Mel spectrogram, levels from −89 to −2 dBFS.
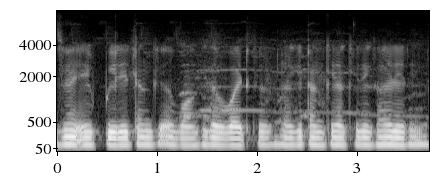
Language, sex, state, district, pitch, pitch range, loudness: Hindi, male, Madhya Pradesh, Umaria, 110 Hz, 105-110 Hz, -15 LUFS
